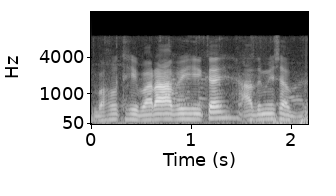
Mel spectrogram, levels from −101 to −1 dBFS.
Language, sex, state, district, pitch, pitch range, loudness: Maithili, male, Bihar, Begusarai, 135 Hz, 120-140 Hz, -20 LUFS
